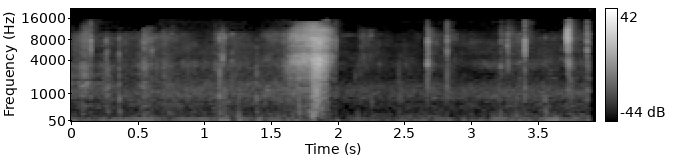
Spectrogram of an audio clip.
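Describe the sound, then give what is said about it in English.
Footsteps walking on an icy street, many crunchy, uneven steps with a brief louder scrape partway through. “I'm out. I'm walking. I'm moving.”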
